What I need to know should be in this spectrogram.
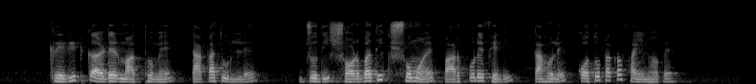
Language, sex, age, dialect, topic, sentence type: Bengali, male, 25-30, Standard Colloquial, banking, question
